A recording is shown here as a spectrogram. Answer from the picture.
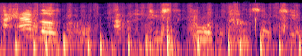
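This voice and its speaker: A man is speaking. Noticeable background noise can be heard. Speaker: gaming video commentator. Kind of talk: post-recorded gameplay commentary. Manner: halting, stuttering. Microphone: cheap quiet mic, heavy noise reduction and amplification.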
